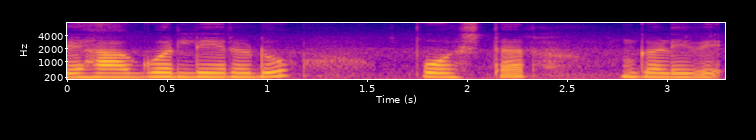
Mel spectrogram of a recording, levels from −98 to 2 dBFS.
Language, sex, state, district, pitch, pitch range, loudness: Kannada, female, Karnataka, Bidar, 210 Hz, 205-220 Hz, -18 LUFS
